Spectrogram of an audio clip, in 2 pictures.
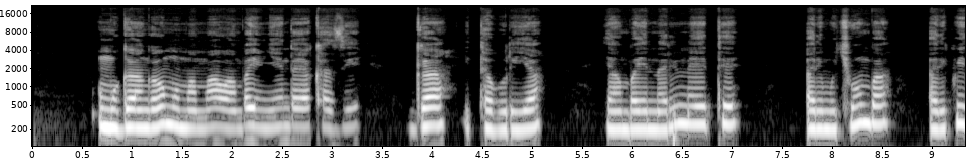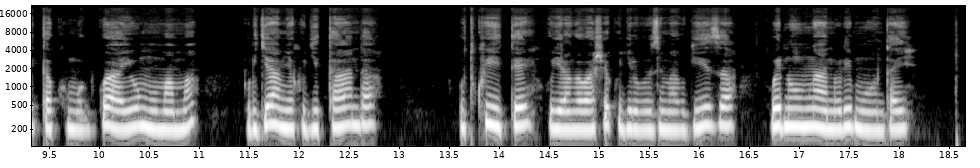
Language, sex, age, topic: Kinyarwanda, female, 25-35, health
